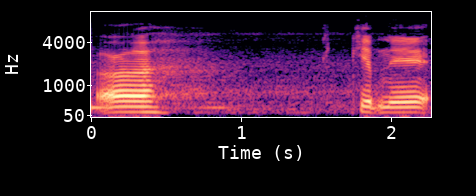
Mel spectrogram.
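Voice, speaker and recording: A man with a cold, short of breath, giving excitable casual commentary on his game as the video's host. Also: high-pitched, slow. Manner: excitable, frequent startled exclamations. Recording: dull lo-fi recording with clear background music.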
